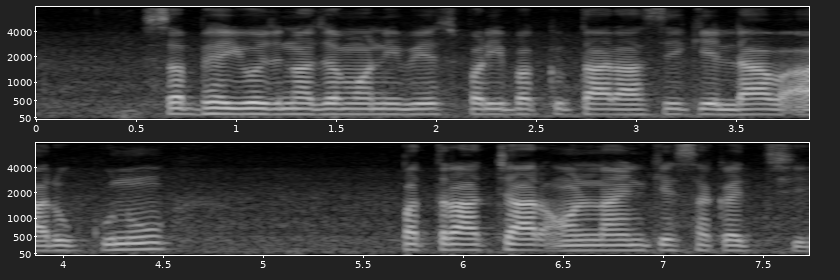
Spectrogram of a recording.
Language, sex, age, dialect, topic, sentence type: Maithili, male, 18-24, Angika, banking, question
